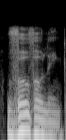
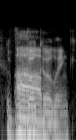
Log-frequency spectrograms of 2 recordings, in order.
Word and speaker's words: VocoLink: It's called the VovoLink PureFlow Air Purifier. VocoLink, by the way. Oh, is it VocoLink? Did they spell it wrong in this article?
